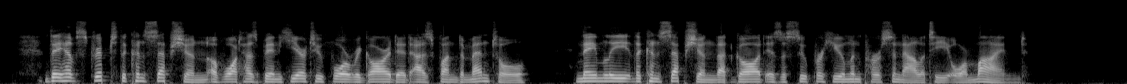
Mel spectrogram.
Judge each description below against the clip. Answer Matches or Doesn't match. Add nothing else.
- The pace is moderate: Doesn't match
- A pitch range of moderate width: Matches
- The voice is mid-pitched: Doesn't match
